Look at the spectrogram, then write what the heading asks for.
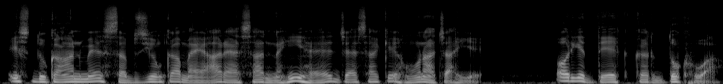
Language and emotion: Urdu, sad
